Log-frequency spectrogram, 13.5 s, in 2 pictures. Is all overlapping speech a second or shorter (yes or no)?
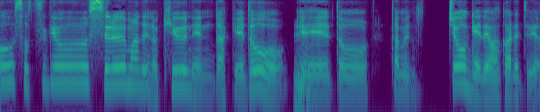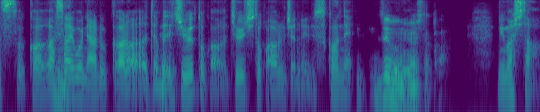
yes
